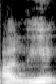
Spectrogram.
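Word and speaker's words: allí: Uh the opposite of here will be there uh which in Spanish will be pronounced as ali a l i with an accent on the i.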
